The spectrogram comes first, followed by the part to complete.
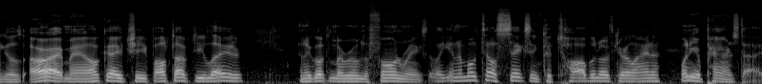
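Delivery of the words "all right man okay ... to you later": put-on southern US accent. Retelling what the man cleaning the pool said on parting, in a southern accent. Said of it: "with like a southern accent".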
